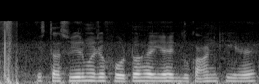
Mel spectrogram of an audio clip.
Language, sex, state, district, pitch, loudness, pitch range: Hindi, male, Chhattisgarh, Raipur, 160 Hz, -18 LUFS, 150-165 Hz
